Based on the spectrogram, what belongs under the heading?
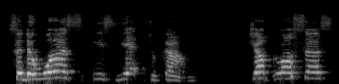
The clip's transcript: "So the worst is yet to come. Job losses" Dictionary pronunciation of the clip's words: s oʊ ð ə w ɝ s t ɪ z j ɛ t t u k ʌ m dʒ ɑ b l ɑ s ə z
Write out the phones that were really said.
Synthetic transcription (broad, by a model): s oʊ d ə w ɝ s ɪ s j ɛ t t u k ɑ m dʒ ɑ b l ɑ s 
